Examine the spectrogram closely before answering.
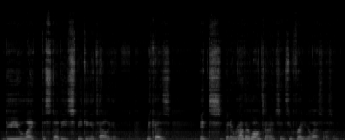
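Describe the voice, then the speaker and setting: A man voicing an upbeat, teasing AI companion in an audio roleplay, polite and fussily helpful, with a gently nagging manner. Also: mid-range voice, lively intonation, moderate pace, breathy edge. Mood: helpful, chatty. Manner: polite, chirpy, gently nagging, butler-like phrasing. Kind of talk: scripted audio roleplay addressed to the listener.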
